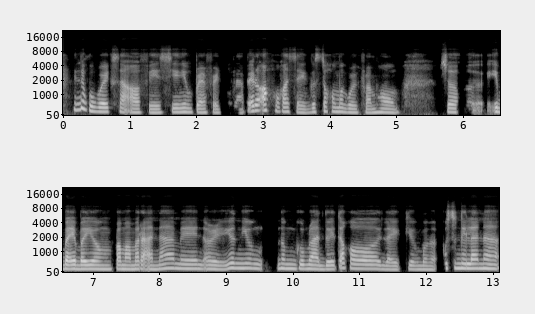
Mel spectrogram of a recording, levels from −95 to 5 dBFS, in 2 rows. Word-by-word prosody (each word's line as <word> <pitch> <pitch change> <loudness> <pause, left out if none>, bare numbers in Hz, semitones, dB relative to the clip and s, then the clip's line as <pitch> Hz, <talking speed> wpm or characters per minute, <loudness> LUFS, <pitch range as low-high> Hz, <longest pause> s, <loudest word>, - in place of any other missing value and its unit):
’yong 295 +4 +1
nagwo-work 200 - +2
sa 170 - 0
office, 160 -1 -4
’yon 180 +1 0
'yong 180 -1 -3
preferred 165 -2 -2
nila, 150 0 -14
pero 250 +3 +2
ako 255 -5 +2
kasi, 170 -6 -3
gusto 185 +5 -4
ko 205 - -5
mag-work 170 -4 -2
from 155 +1 -3
home. 170 -2 -1 0.6
So, 175 -1 -1 0.4
iba-iba 190 -1 +5
'yong 180 -1 +1
pamamaraan 180 -1 +2
namin, 200 -1 0
or 185 0 +1
’yon 215 +7 0
'yong 215 -3 -2 0.2
no’ng 205 -2 0
gru-maduate 180 -3 +1
ako. 195 -4 +1
Like 160 -1 -4
’yong 170 -1 -4
mga, 165 -1 -3
gusto 220 +1 -3
nila 215 -1 +5
na, 215 -1 +4
185 Hz, 150 wpm, -22 LUFS, 170-205 Hz, 0.6 s, iba-iba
